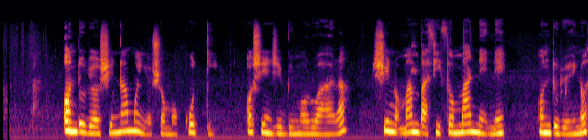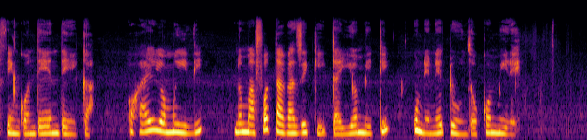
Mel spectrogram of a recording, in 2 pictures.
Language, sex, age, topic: Oshiwambo, female, 18-24, agriculture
